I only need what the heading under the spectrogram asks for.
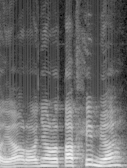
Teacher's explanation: ro-nya tafhim karena ro-nya berharokat fathah tafhim tebal.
